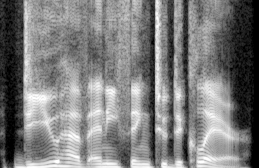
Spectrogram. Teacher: Declare has stress on the second syllable.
